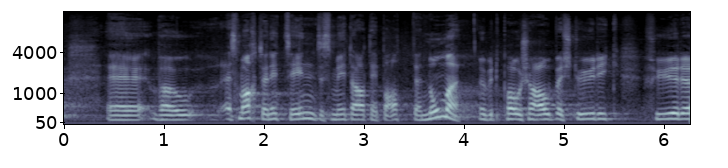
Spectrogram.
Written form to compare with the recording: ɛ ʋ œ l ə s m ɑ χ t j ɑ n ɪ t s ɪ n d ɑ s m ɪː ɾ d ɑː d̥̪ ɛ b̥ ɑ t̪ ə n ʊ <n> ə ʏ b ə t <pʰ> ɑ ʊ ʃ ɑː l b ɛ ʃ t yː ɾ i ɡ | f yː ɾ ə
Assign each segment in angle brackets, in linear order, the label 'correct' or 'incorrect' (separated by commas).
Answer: incorrect, correct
